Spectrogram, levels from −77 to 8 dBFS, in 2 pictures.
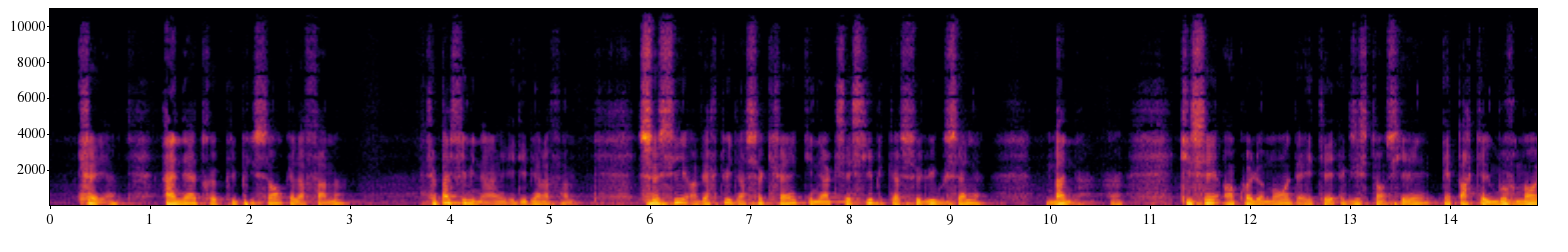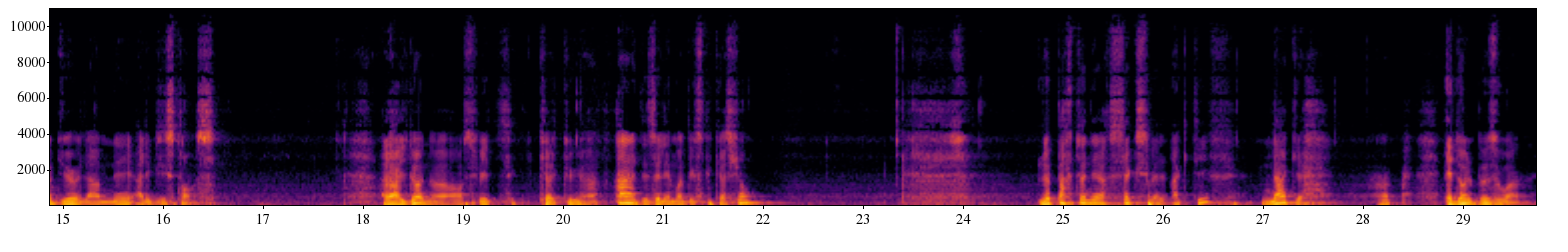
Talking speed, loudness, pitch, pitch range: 145 wpm, -15 LUFS, 140 Hz, 125-155 Hz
